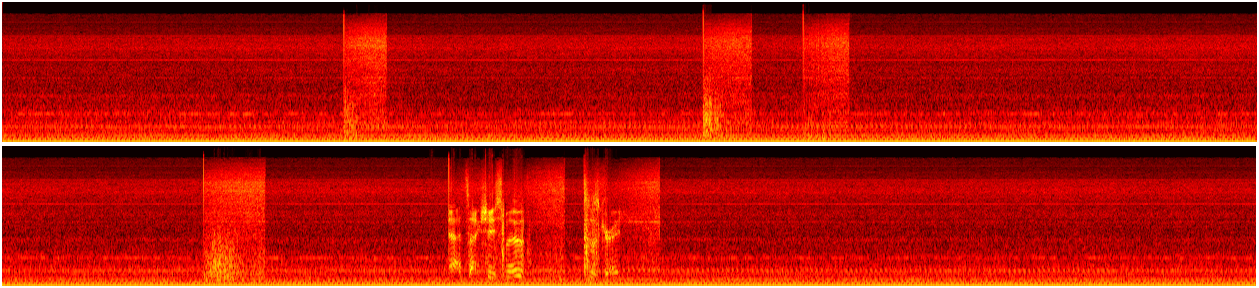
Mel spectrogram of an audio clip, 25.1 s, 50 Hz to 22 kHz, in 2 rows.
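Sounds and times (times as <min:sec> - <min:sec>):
propeller aircraft engine droning: 0:00.0 - 0:25.0
bursts of radio hiss: 0:03.4 - 0:03.9, 0:07.0 - 0:08.5, 0:14.6 - 0:15.2, 0:17.0 - 0:19.2.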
